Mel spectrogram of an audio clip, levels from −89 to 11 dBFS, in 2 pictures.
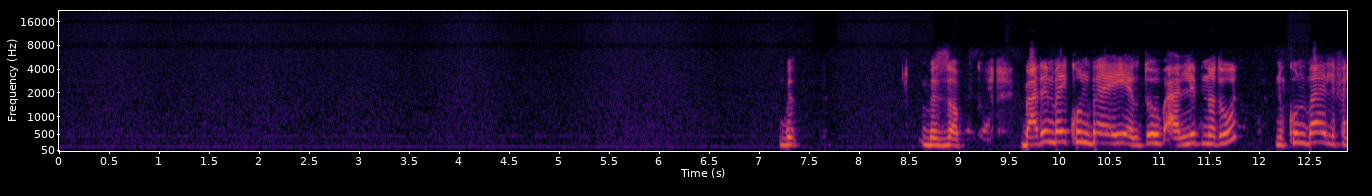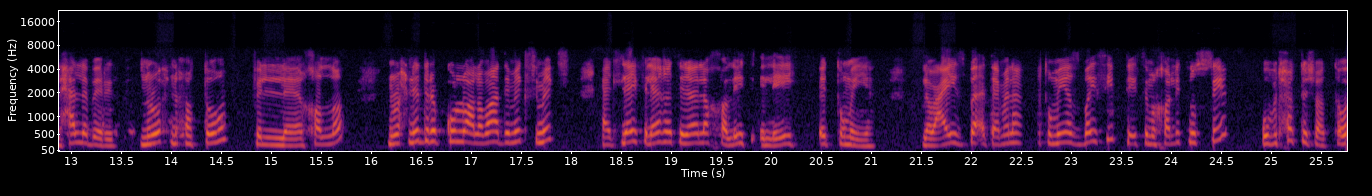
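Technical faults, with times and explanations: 9.08–9.35 s, 12.82–12.97 s, 14.09–14.15 s, 19.43–19.50 s: echo leak. Brief, quiet repeats of speech trail roughly 310–330 ms behind, fading to about 30 dB below the speech by the last. This is likely loudspeaker pickup that an echo canceller failed to remove.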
